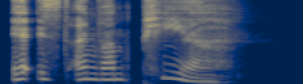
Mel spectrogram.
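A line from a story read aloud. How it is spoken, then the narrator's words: Sighing. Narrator (German): seufzte sie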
